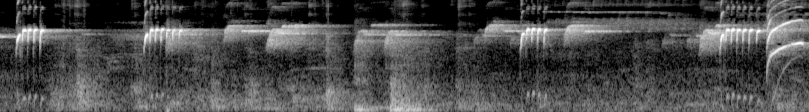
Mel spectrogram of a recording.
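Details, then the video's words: Canary song made of quick rattling bursts followed by steady rising and level whistled notes, repeated several times, ending in loud downward swoops. "Making Your Canary Sing with Joy"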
